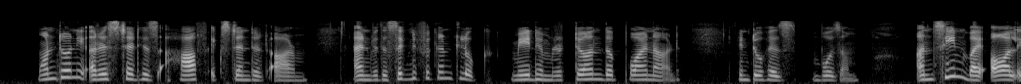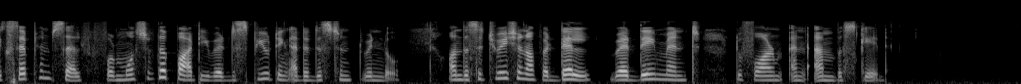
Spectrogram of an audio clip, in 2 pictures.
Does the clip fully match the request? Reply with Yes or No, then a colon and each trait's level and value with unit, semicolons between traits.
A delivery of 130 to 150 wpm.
Yes: average, 140 wpm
